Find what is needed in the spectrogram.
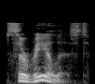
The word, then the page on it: surrealist: British English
